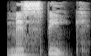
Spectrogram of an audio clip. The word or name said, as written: misspeak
